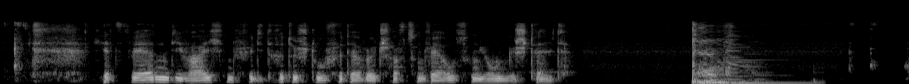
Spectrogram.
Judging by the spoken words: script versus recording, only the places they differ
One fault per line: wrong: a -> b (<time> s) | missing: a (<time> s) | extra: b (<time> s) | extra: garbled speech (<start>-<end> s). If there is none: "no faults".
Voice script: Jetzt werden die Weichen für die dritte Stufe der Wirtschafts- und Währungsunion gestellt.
no faults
